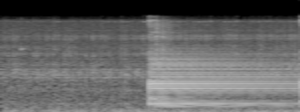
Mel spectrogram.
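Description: Ansonia mantel clock striking the hour: one ringing strike about a second in, dying away slowly. It is the first of two strikes telling two o'clock, heard while the strike is being brought into step with the hands.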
